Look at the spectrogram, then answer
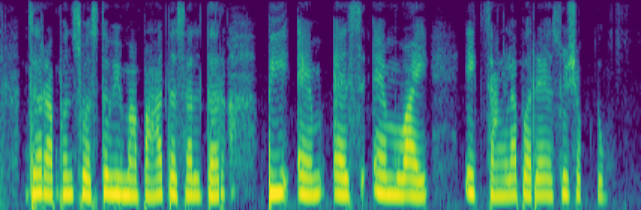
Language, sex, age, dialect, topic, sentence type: Marathi, female, 31-35, Varhadi, banking, statement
